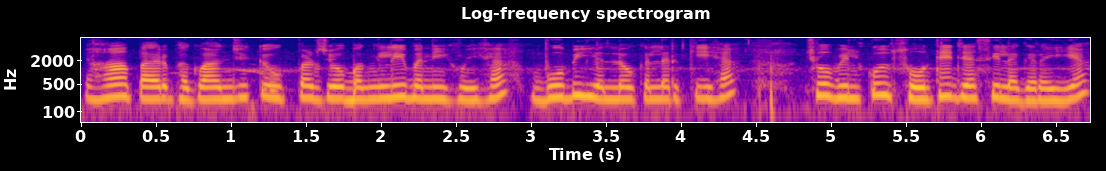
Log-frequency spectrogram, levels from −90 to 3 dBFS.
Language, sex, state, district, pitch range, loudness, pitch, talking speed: Hindi, female, Rajasthan, Bikaner, 215-235 Hz, -17 LUFS, 220 Hz, 215 wpm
